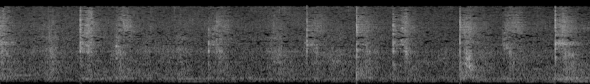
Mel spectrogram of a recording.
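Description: Vegetables, meatballs and egg sizzling in a wok while a spatula stirs and scrapes them. Sharp scraping strokes come irregularly, about one a second, over a steady sizzle.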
